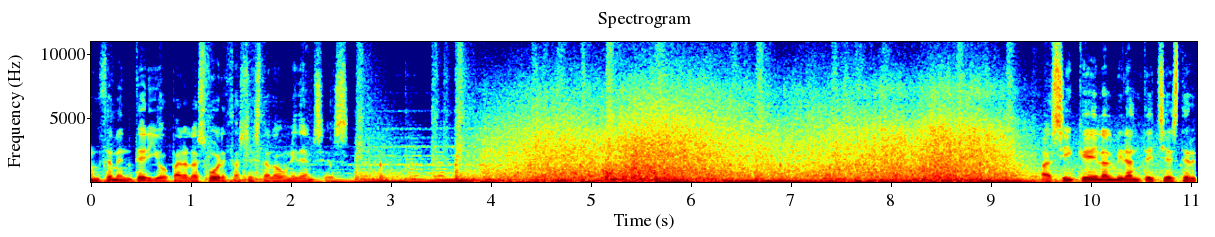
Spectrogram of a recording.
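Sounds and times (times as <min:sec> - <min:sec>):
rough sea breaking over bow: 0:02.7 - 0:11.0.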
